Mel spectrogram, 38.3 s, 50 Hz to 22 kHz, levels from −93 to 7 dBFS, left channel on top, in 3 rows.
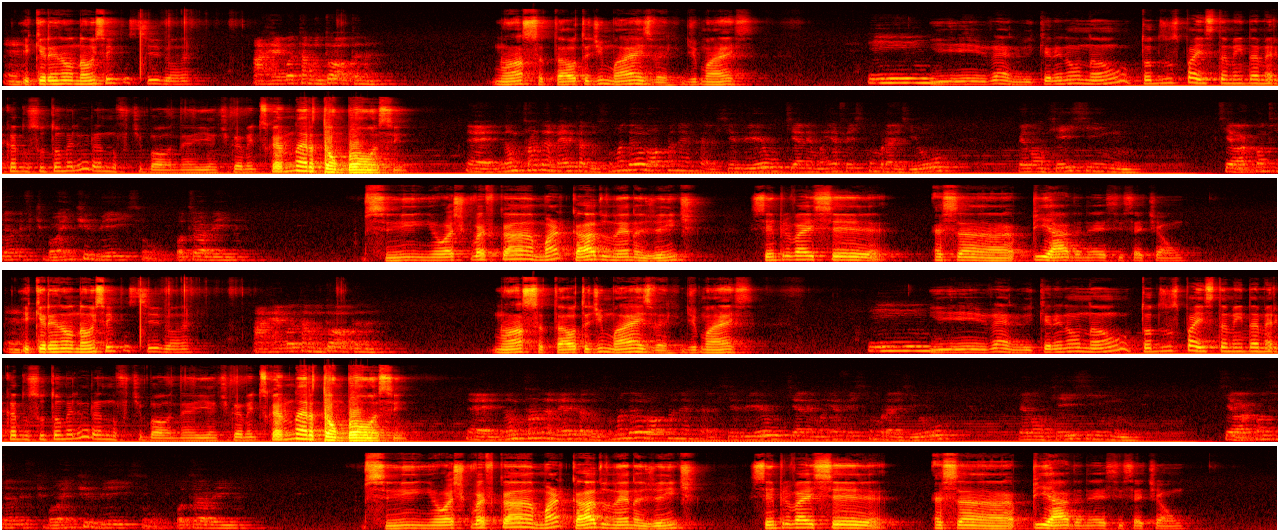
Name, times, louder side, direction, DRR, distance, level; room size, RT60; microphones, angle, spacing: voice 1, 0.2-1.9 4.9-7.5 9.3-16.8 29.1-32.4 33.0-34.3 34.8-37.3, right 3 dB, 20° right, 14 dB, 0.3 m, -23 dB
voice 2, 2.5-3.8 8.6-9.7 17.4-22.2 22.9-24.1 24.9-28.0, left 1 dB, 85° left, -2 dB, 1.3 m, -38 dB
sound 1, 11.1-24.6, left 1 dB, 65° right, 2.4 m, -44 dB
8.1 x 5.3 x 6.1 m, 0.72 s
head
